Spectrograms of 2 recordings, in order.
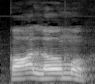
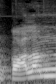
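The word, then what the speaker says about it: column: गरजेच्या असते इथे कॉलम इथे एन सायलेंट आहे कॉलम आपण काय म्हणतो कॉलम असं आपण कॉलम न म्हणतो काय कॉलमन नाही म्हणत असं कॉलम नाही म्हणत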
